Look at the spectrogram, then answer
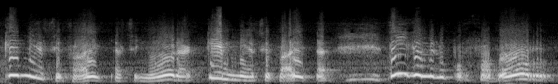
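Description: A sweet little girl who begs and pleads in a high childlike voice, as a male storyteller puts her on. She speaks, slowly, with a gravelly edge underneath. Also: wildly swooping pitch, lo-fi sound, slight background noise, exaggerated voice. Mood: pleading.

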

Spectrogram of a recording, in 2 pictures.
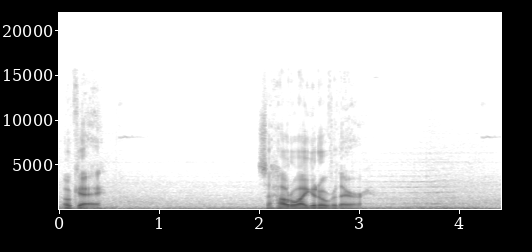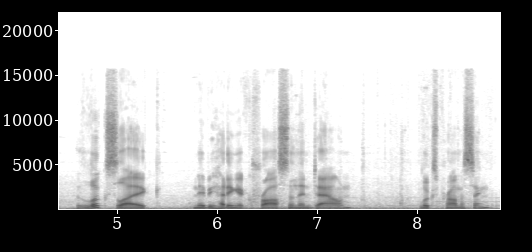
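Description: A little slow and given to long pauses, this man has a lowish voice that's very animated, and the recording carries a little hiss or hum. He hosts a gaming video, chatting through his let's play with self-mocking asides over game sound and music.

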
